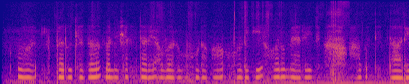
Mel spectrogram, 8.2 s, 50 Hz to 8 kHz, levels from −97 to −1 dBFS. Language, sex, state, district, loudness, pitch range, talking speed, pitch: Kannada, female, Karnataka, Belgaum, -40 LUFS, 210-220 Hz, 80 wpm, 215 Hz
